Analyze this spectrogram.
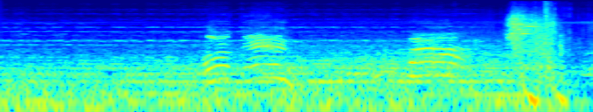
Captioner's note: shouting in Maya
